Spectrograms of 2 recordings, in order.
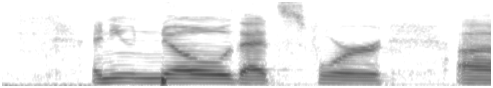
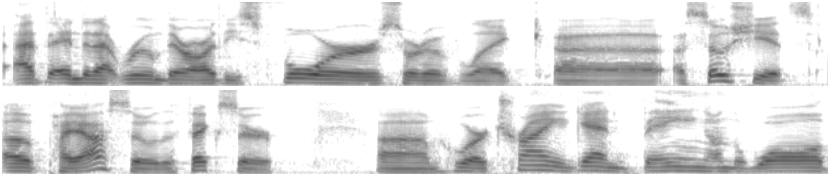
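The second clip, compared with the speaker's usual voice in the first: ordinary delivery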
